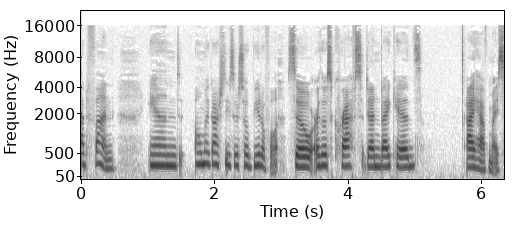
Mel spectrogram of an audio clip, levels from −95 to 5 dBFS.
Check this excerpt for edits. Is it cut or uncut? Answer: cut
